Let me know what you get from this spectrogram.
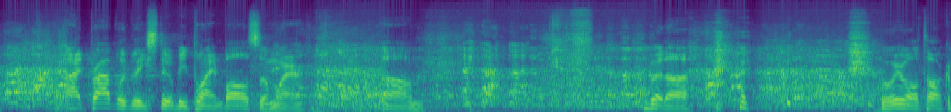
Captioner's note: laughter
